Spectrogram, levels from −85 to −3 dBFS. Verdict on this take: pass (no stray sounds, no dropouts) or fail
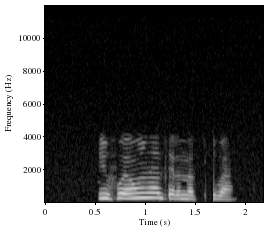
fail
